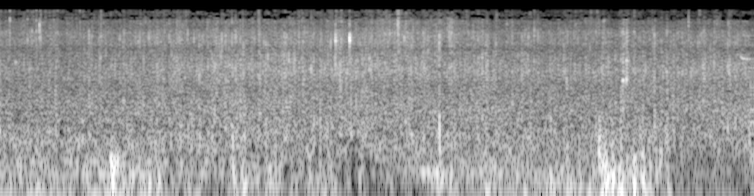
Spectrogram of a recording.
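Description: Steady hiss of falling rain, with a few brief low thumps about a second in and again about six seconds in.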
